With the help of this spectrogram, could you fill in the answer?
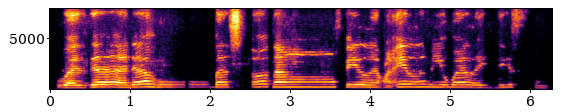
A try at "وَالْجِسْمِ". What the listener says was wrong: Nah, lam sukunya jangan memantul. Wal jism.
